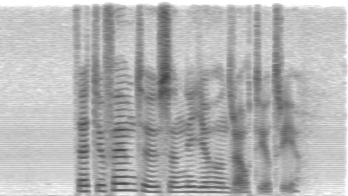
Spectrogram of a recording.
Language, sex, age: Swedish, female, 18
